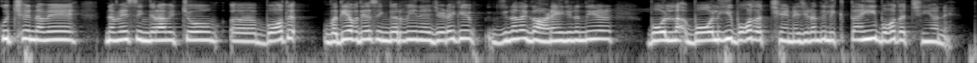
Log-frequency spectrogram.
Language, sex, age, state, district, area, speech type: Punjabi, female, 18-30, Punjab, Ludhiana, urban, spontaneous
